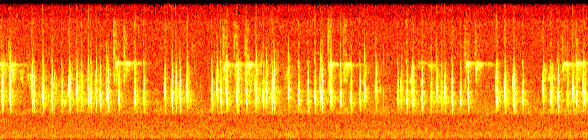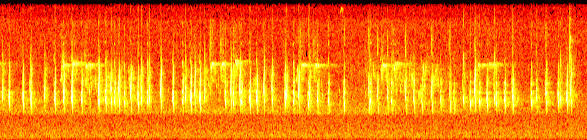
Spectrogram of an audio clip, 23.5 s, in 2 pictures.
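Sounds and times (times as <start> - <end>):
parrot crossbill chip calls: 0.0 - 23.5.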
